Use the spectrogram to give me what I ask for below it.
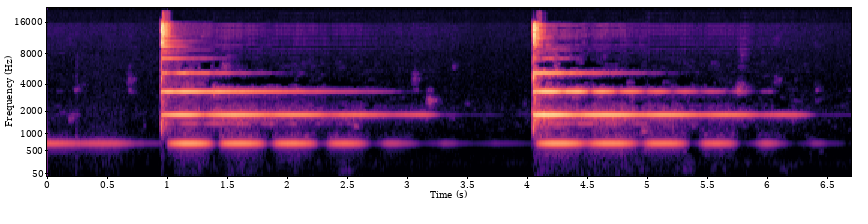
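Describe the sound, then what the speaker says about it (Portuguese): A Tibetan singing bowl is struck twice, roughly three seconds apart; each strike gives a bright metallic ding followed by a sustained ringing tone that pulses and slowly fades, with no talking. "Eu não peguei o sino, então vou usar aqui a tigelinha."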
